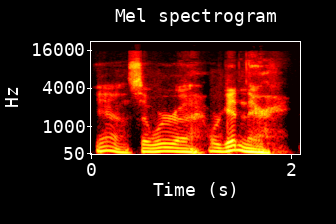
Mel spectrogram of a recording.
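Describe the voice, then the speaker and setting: A man's voice: mid-range voice, moderate pace, warm tone, slightly rough, no room sound. A man co-hosting a radio talk show, chatting casually and reading listener comments, joking and rambling while losing his voice.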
